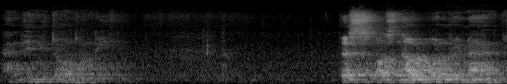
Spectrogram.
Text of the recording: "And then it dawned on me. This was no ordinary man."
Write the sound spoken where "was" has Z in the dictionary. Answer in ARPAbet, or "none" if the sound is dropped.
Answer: Z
